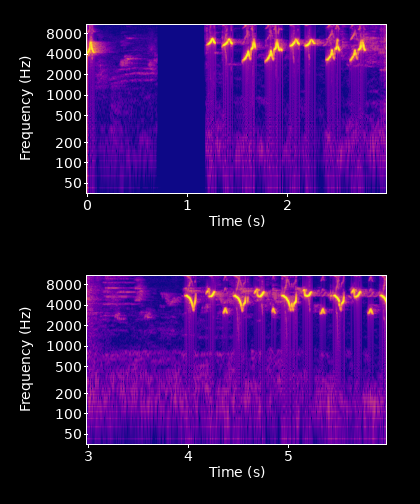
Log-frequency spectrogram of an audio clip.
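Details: Wingko-type gelatik batu singing to set other birds off; quick series of high whistled paired notes, a short pause, then another rapid run of sharp, repeated upslurred whistles.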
